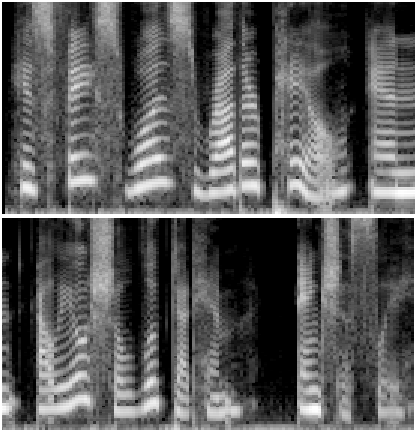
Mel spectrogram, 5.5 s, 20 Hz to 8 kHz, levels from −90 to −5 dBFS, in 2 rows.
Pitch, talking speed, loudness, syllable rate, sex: 255 Hz, 120 wpm, -16 LUFS, 3.5 syllables/s, female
